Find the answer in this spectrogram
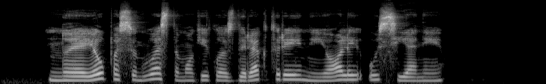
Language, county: Lithuanian, Panevėžys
